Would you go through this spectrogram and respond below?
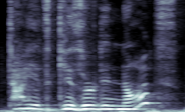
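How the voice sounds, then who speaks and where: A woman's voice: on the high side, huge pitch swings, unhurried, a little hiss or hum. A woman voicing an eager, patient female mosquito in a children's storybook, earnestly explaining her ideas. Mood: eager, hopeful.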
